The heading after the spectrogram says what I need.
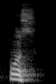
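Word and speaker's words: push: तो पी यू एस एच को हम क्या पढ़ेंगे, पुश।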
